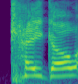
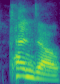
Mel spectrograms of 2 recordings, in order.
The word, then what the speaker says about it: Kendo: war arc i would definitely save yeah now kay go uh is that how you pronounce her name um kendo kendo sorry sorry uh kendo um big fist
